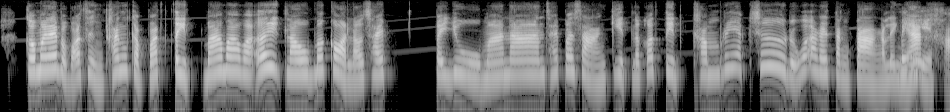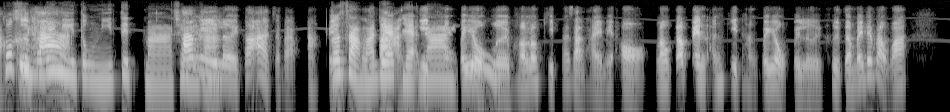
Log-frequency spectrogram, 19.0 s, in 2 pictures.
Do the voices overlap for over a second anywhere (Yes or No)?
Yes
